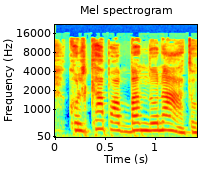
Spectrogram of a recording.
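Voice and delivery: usual speaking voice

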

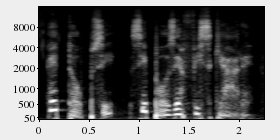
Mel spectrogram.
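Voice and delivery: usual speaking voice

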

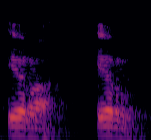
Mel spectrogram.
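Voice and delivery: إر with a short i vowel before R; sounding out. Shown as a demonstration. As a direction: sound out إر twice, clipped. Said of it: "بدل أن يقول". (نطق إر بكسرة قصيرة قبل الراء)

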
